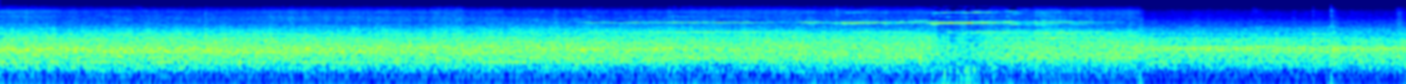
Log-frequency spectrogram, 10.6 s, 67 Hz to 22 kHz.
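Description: Passenger coaches of a Class 47–hauled charter train rolling slowly past along a station platform with a steady rumble of wheels on rail. High wheel squeal comes in about four seconds in and lasts about four seconds before the sound drops back.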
